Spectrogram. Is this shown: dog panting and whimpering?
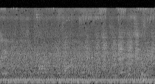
yes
